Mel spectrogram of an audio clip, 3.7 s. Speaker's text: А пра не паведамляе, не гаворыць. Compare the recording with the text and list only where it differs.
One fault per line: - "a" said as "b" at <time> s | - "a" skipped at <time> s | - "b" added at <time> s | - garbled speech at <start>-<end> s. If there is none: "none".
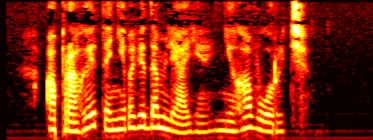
- "гэта" added at 0.8 s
